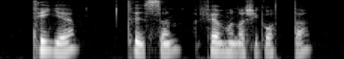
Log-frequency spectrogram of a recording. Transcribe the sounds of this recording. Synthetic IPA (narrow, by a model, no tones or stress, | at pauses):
t̪ʰiːə | t̪ʰʉ̟ːsənfɛmɦɵnd̪ɾaɕʉ̟ːɡʊɔt̪ːa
